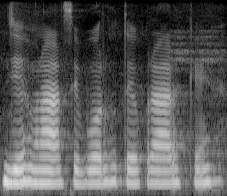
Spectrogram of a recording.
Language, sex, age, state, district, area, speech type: Maithili, female, 18-30, Bihar, Samastipur, rural, spontaneous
